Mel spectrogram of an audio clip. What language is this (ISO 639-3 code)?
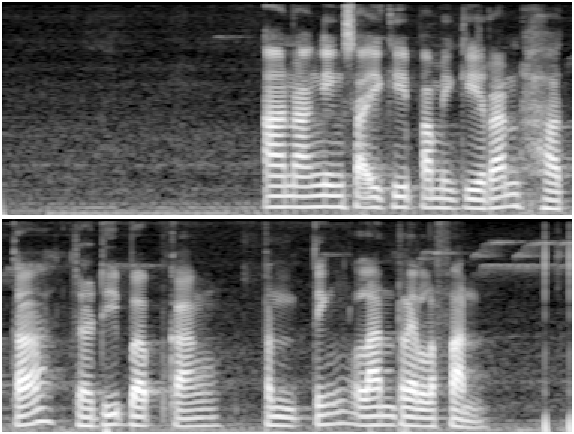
jav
